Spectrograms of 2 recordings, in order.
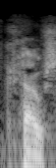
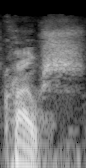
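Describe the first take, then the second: First: The name is said without an R sound. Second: The name is said with an R sound. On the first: The speaker calls it wrong. "not Kouse. I don't know why they got the R dropped here" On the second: The speaker calls it right. "It's Kouse"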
